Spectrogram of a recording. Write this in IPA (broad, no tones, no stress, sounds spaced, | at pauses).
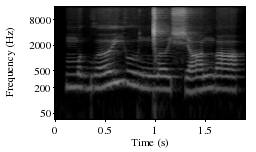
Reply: m ʌ ɡʷ ʌː j ʊː ŋ͡ǀ ʌː ɕ ɑ ŋʷ ɑ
